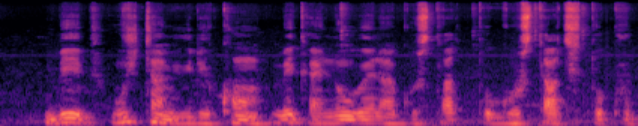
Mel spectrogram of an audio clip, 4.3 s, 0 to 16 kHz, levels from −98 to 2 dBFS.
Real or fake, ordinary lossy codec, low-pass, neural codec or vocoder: real; none; 14.4 kHz; none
